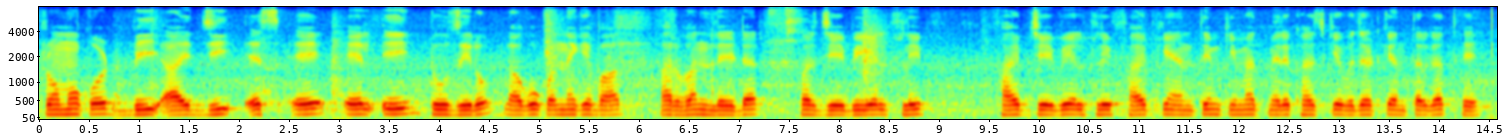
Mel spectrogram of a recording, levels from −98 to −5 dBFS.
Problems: constant background noise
